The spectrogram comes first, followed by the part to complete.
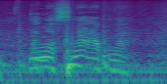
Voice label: nagesega atca, walking sun symbol, Aneityum

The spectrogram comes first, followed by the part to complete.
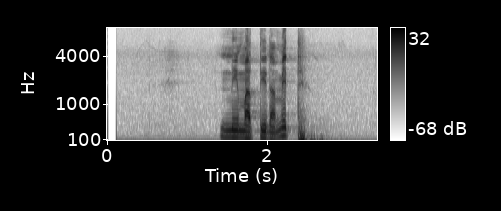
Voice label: City, achi

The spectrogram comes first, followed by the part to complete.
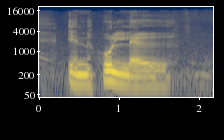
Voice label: birds Yellow throated white eye, Aneityum

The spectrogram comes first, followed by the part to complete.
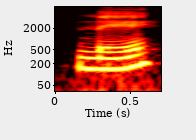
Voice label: "ne", and

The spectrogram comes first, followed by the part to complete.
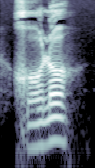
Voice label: "xooló", Apatani

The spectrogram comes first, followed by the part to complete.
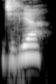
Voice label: "jifá", Apatani

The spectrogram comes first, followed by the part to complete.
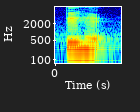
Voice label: "which", Nukuoro

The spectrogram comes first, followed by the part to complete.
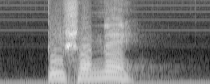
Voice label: heart, akateko

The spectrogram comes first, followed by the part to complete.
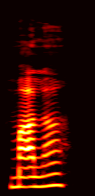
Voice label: "malañ", Apatani

